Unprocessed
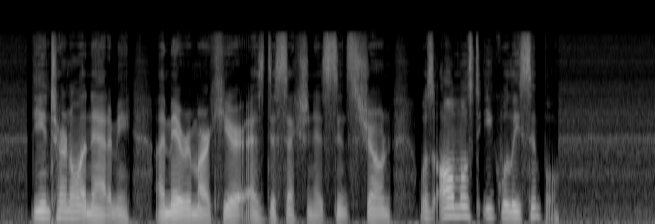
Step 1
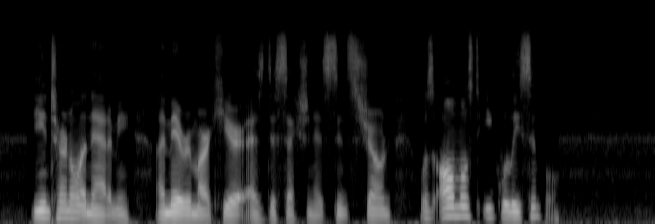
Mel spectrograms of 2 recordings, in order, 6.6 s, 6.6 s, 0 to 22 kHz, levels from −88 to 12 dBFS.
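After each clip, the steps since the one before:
every bin expanded away from the loudest bin 1.5 to 1
level −2 dB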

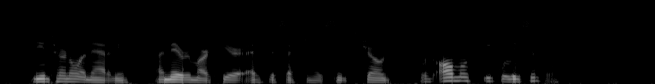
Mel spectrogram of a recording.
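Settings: high-shelf EQ 2,600 Hz −7.5 dB
output level in coarse steps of 11 dB
level −7.5 dB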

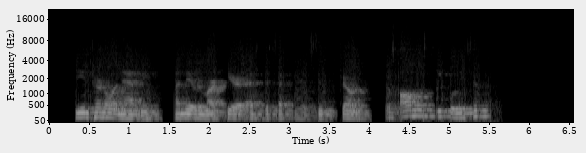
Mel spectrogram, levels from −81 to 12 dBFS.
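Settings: brickwall limiter −32.5 dBFS, peak gain reduction 11.5 dB
centre clipping without the shift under −55.5 dBFS
convolution reverb, pre-delay 3 ms, DRR 3.5 dB
level +4 dB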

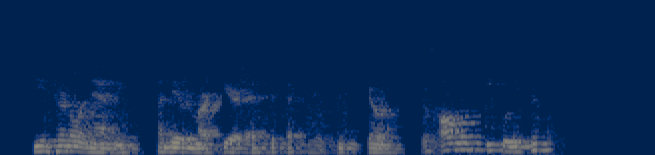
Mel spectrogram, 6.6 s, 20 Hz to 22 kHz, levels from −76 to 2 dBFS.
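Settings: flanger 0.32 Hz, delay 7 ms, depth 8.8 ms, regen −37%
level +4 dB

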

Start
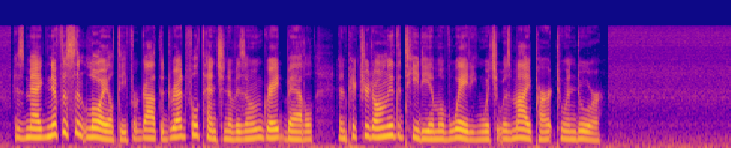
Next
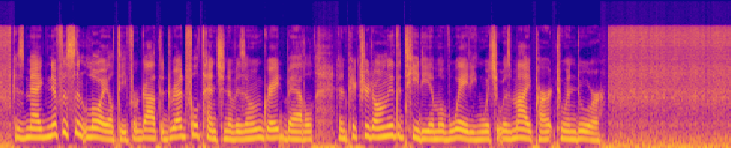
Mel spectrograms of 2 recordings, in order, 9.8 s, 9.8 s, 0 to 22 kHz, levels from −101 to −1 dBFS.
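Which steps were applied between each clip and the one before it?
envelope flattener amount 70%
level −1.5 dB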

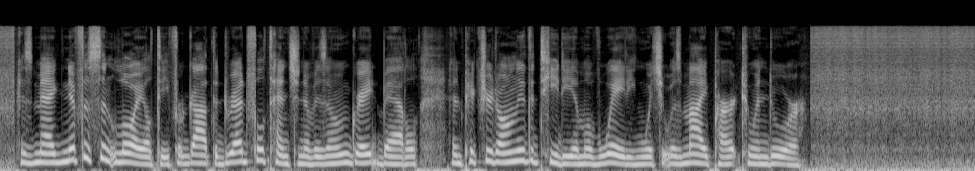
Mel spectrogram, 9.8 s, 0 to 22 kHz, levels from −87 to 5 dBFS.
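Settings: no processing that can be heard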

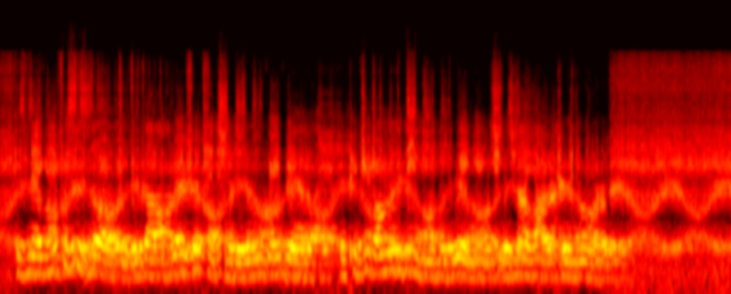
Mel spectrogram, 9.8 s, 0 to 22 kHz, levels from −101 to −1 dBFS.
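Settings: feedback delay that plays each chunk backwards 114 ms, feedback 60%, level −3.5 dB
soft clipping −12.5 dBFS, distortion −12 dB
formant filter swept between two vowels a-e 1.4 Hz
level −7 dB

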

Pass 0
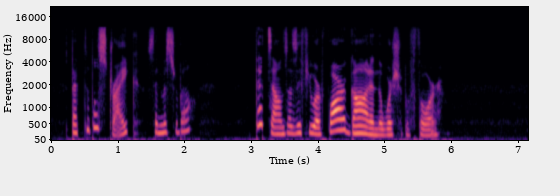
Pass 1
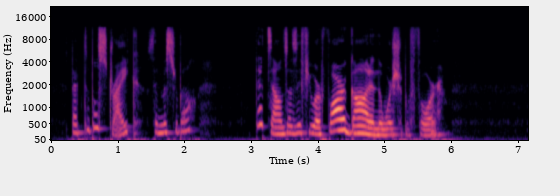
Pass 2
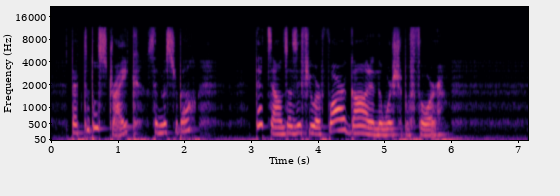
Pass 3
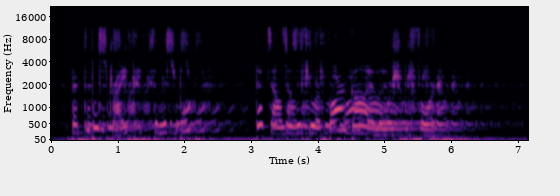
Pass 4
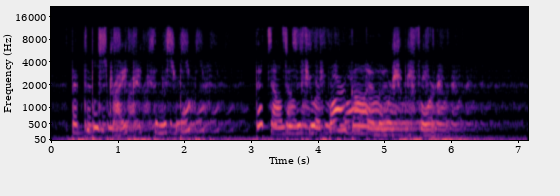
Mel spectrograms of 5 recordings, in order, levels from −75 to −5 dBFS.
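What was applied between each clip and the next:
transient designer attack −6 dB, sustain +8 dB; mains-hum notches 60/120/180/240/300/360/420 Hz
comb filter 2 ms, depth 69%; downward compressor 4 to 1, threshold −33 dBFS, peak gain reduction 16 dB; level +5.5 dB
phaser with its sweep stopped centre 960 Hz, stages 8; on a send: repeating echo 218 ms, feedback 45%, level −8 dB; on the sum: level −7 dB
pitch vibrato 6.4 Hz 43 cents; level +7.5 dB

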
